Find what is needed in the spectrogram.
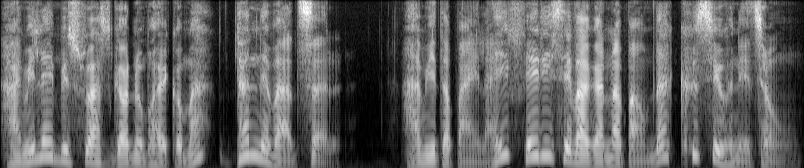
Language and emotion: Nepali, happy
